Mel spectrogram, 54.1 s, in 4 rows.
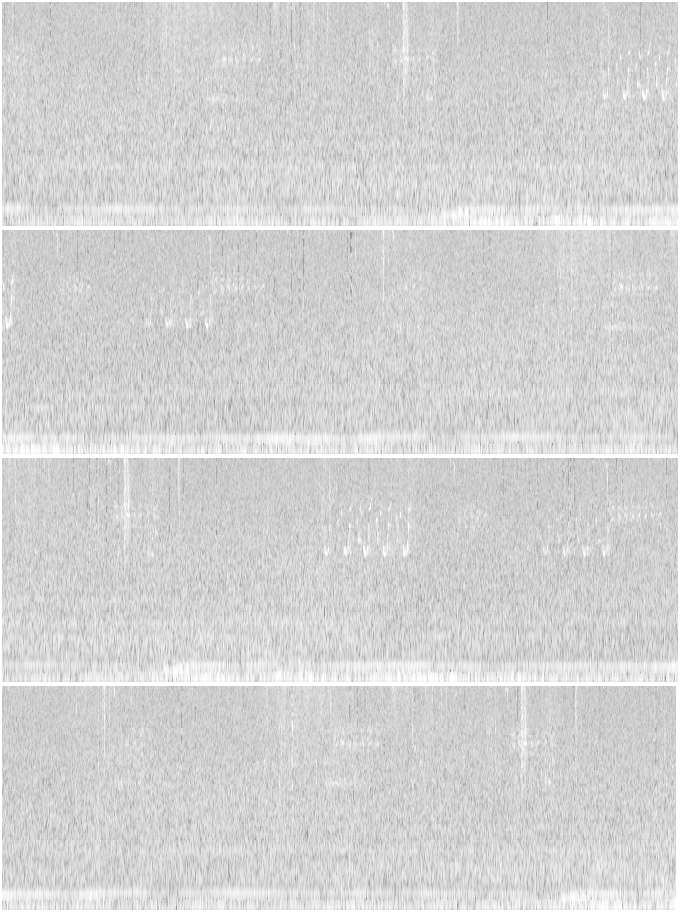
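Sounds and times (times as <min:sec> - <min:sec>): steady low hum: 0:00.0 - 0:54.0
small bird chirping: 0:45.2 - 0:52.1.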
